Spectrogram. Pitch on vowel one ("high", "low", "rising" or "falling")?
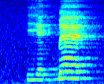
low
